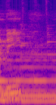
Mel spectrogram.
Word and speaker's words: know: से कोई लेना देना नहीं, ये साउंड बेस चलती है। जैसे कि फॉर एग्जांपल हम एक वर्ड होता है KNOW, इसके स्पेलिंग हो गए KNOW, पर हम इसको प्रोनाउंस करते हैं नो।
